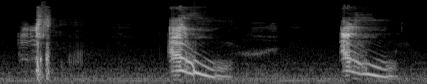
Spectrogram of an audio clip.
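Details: Baby's sneezes: three short bursts, each a sharp indrawn catch followed by a falling squeaky release.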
